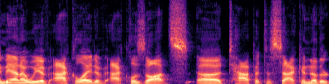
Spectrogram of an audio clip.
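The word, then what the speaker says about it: Aclazotz: So it's like Aclazots. Kind of like that.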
